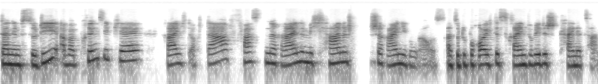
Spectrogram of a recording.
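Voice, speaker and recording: Speaking at a moderate pace, a woman uses a fairly high, somewhat breathy voice with ordinary pitch variation. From North Rhine-Westphalia, Germany. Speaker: dentist. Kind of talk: casual interview. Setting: video group call.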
